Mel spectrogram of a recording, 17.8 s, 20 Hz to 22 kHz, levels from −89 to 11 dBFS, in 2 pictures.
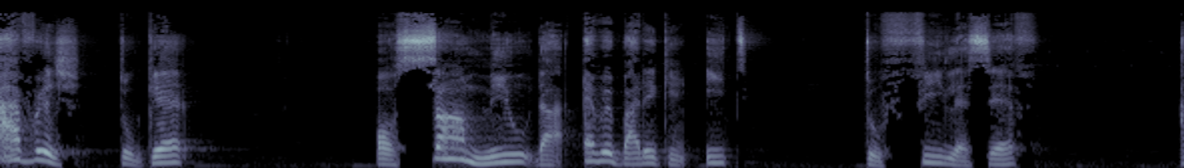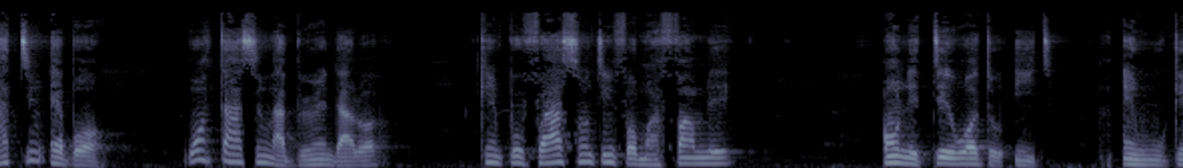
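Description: Pre-echo occurs at 0.90 s, at 4.37 s just before "everybody can eat", and at 6.49 s just before "to feed". Each time a short hiss arrives 12 to 14 ms ahead of a sharp attack. The noise rises by about 14, 17 and 18 dB. The codec spread its quantisation noise across a block of about 26 ms. The smear points to it never switching to short blocks. Each attack sounds softened.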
